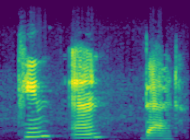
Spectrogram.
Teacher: while producing the sound the tip of the tongue come behind the upper teeth creating narrow channel। कि इस तरह ये भी जो है वो आपकी जो टिप ऑफ टंग है वो अपर टीथ के साथ टच करती है, ठीक है, और ये एक नैरो चैनल बनाती है, मतलब थोड़ा सा रास्ते को तंग कर देती है। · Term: डेंटल फ्रिकेटिव्स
